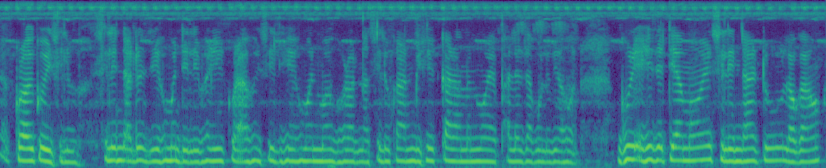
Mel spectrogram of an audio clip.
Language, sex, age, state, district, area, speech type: Assamese, female, 30-45, Assam, Golaghat, urban, spontaneous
